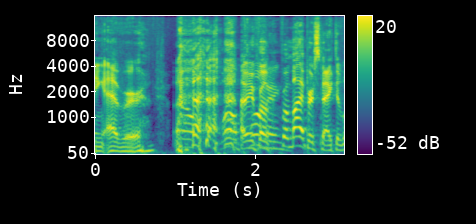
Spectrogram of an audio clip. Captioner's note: laughing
